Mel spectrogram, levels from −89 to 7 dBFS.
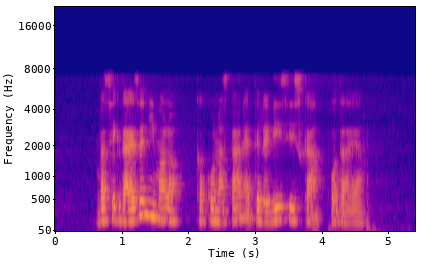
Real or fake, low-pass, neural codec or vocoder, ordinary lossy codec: real; 7.2 kHz; none; none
